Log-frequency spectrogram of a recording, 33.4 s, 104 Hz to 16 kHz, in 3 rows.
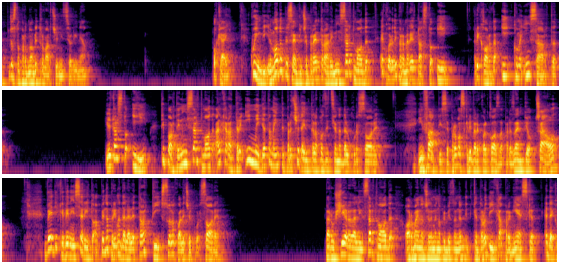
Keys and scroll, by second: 9.0 i, 21.9-23.0 typing, 32.8 Escape.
